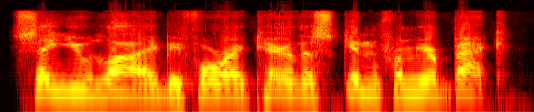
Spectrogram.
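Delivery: furious accusation. Acted. Maddened count threatens the child.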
